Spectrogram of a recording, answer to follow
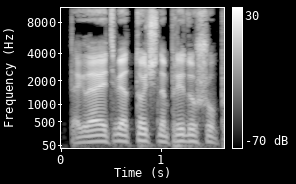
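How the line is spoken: Annoyed growl. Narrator (Russian): прорычал пилот, представив, что очередь удлинится еще на одного человека

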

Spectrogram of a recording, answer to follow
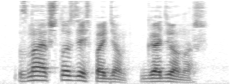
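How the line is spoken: Gruff mutter. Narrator (Russian): буркнул медведь

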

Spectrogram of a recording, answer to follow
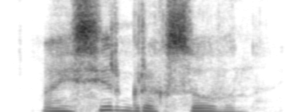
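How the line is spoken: Barely audible reply. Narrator (Russian): едва слышно ответила Лора

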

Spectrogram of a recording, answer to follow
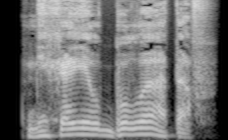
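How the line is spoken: Gloating through gritted teeth. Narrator (Russian): проговорил я сквозь зубы, наслаждаясь застывшим ужасом в глазах гвардейца

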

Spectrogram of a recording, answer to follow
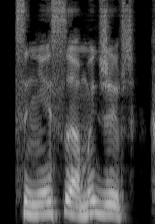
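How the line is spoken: Amused snort. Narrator (Russian): хмыкнул я

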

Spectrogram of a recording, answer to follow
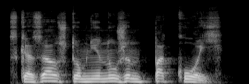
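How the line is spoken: Angry snap. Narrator (Russian): сердито бросила Елена

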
